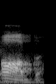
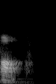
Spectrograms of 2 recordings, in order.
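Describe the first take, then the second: First: The word ends with a b sound. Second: The word ends with a p sound. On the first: This is the modern Persian form. "in modern Persian with a b sound" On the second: This is the Baluchi form. "they still say ob with a p sound"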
